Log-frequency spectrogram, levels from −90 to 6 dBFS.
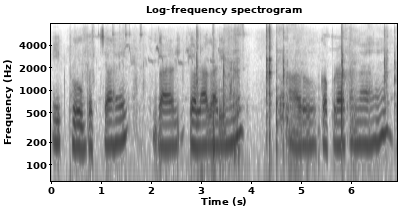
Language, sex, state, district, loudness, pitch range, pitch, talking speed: Hindi, female, Odisha, Sambalpur, -25 LUFS, 175-200 Hz, 185 Hz, 105 wpm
